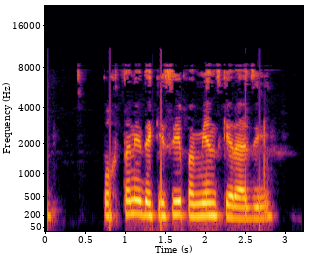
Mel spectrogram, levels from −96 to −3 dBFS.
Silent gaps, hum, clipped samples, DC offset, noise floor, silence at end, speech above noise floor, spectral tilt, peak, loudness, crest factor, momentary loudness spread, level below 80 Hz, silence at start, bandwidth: none; none; under 0.1%; under 0.1%; -45 dBFS; 0.4 s; 31 dB; -5.5 dB/octave; 0 dBFS; -15 LUFS; 16 dB; 13 LU; -52 dBFS; 0.05 s; 9 kHz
